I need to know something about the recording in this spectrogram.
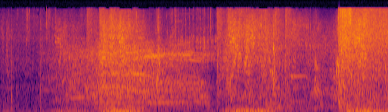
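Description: A gun fires in loud, booming blasts.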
